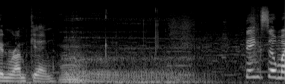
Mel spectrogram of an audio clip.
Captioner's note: monster growling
